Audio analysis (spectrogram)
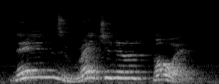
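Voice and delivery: very high, swooping, mocking put-on falsetto. Narrating a youth who rises and bows to Yayan, mimicking in falsetto. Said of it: "he mimicked in falsetto".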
